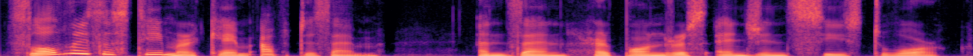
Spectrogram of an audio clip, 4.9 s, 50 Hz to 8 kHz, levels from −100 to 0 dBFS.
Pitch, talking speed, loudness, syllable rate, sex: 200 Hz, 185 wpm, -18 LUFS, 5.5 syllables/s, female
